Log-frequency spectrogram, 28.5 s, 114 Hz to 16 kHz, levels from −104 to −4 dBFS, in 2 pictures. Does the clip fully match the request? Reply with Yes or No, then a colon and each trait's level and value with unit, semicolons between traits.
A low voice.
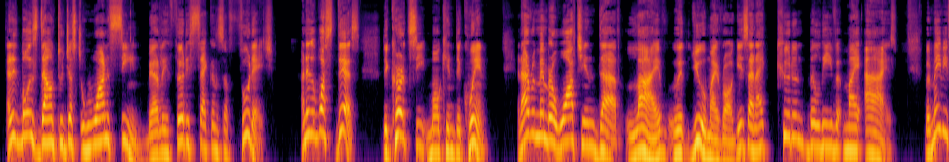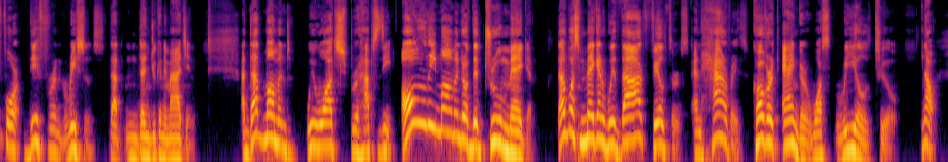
No: medium, 180 Hz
